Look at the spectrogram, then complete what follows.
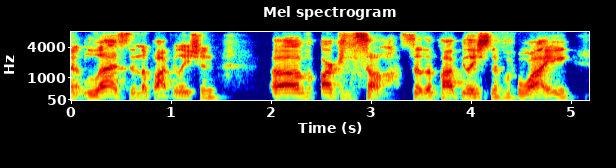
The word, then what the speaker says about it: Arkansas: the population of arkansas i laughed when i see arkansas because i swear to god it's arkansas if they wanted it it's pronounced differently they should have spelled it differently it's a cruel game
